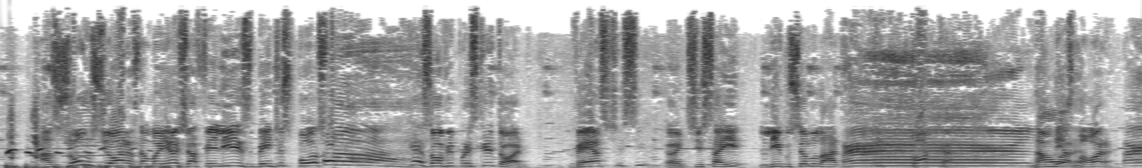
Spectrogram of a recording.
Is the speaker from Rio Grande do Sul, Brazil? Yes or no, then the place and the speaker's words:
yes; Rio Grande do Sul, Brazil; now in Curitiba, Brazil; sou gaúcha, mas moro em Curitiba.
